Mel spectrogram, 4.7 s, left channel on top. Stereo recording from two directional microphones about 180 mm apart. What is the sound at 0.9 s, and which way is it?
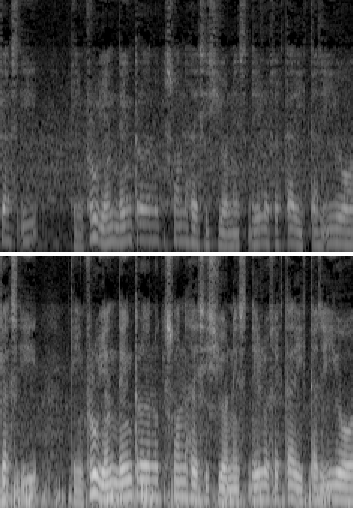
Speech, 40° right (ahead or behind).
